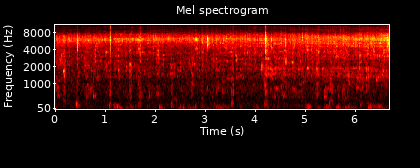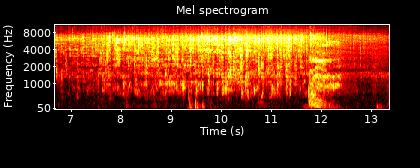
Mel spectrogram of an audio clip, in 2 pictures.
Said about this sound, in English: there's a river going down my, down the road in front of my house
